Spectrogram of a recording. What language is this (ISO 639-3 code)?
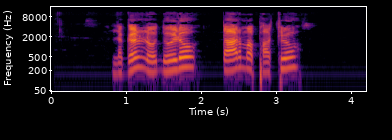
kxp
